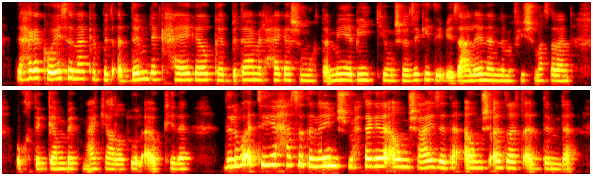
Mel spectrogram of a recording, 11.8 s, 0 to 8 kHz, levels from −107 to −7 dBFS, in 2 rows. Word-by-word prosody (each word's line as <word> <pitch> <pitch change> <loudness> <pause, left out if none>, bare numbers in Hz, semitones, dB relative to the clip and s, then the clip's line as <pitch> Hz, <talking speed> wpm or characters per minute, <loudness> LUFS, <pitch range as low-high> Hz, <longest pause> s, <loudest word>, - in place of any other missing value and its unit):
"دي 255 - +1
حاجة 275 +3 +5
كويسة 270 +2 +6
إنها 265 -1 0
كانت 255 -2 -10
بتقدّم 220 +3 +1
لك 240 -1 -3
حاجة 225 0 0
وكانت 215 -3 -6
بتعمل 225 -1 -4
حاجة 215 0 -3
عشان 210 -1 -7
مهتمية 210 +2 -2
بيكِ 215 0 -5
ومش 200 -1 -8
عايزاكِ 210 +3 -3
تبقي - - -3
زعلانة 205 +2 0
إن 195 -1 -5
ما 185 - -10
فيش 205 +1 -11
مثلًا 195 -2 -4 0.4
أختِك 195 - -5
جنبِك، 195 0 0
معاكِ 190 +1 -9
على 180 -2 -2
طُول 195 - -2
أو - - 0
كده. 190 -1 -3 0.3
دلوقتي 300 +5 +4
هي - - +6
حسِّت 325 -1 -1
إن 275 -1 +4
هي 290 +1 +6
مش 295 -2 +1
محتاجة 275 +2 +4
ده 285 - +8
أو 265 - +4
مش 255 -3 -4
عايزة 230 +1 +3
ده - - -1
أو 225 - +2
مش 220 0 -4
قادرة 225 0 +3
تقدّم 190 -3 -3
ده، 180 - -4
220 Hz, 235 wpm, -24 LUFS, 195-255 Hz, 0.4 s, ده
